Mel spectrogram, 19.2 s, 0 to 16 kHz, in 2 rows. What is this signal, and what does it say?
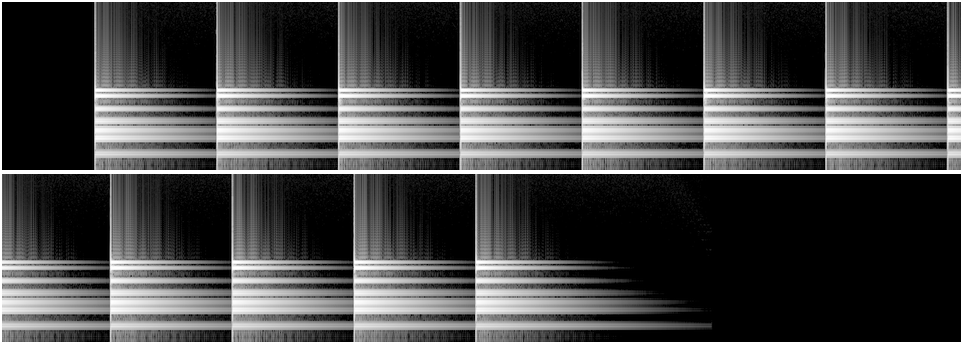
Clock strike, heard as a bell. 12. Twelve o'clock.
